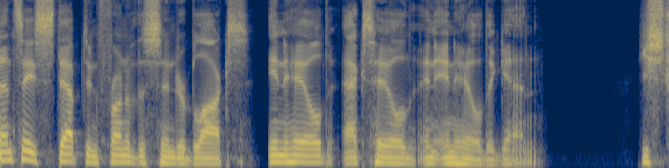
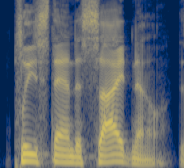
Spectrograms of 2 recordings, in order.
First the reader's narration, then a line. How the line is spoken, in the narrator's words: the sensei said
